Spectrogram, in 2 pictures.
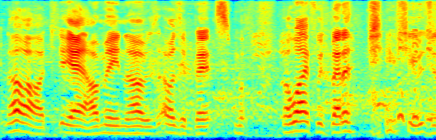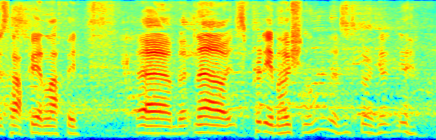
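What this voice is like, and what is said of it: English accent. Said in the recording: “We can hear the accent as well. Of course, he was born in England.”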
